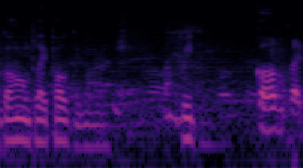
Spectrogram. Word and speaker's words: Pokemon: home to play some Pokemon?" No, don't don't say it like that, man. Pokemon. It's Pokemon and Pokemon. You sound like an old man when you say that.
